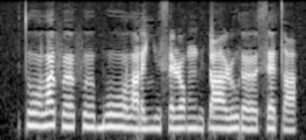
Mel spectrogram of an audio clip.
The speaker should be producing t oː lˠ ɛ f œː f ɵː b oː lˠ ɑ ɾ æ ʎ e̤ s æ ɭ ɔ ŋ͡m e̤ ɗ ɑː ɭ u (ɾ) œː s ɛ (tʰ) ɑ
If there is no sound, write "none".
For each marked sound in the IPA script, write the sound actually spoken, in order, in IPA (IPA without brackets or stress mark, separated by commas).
ɾ, t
